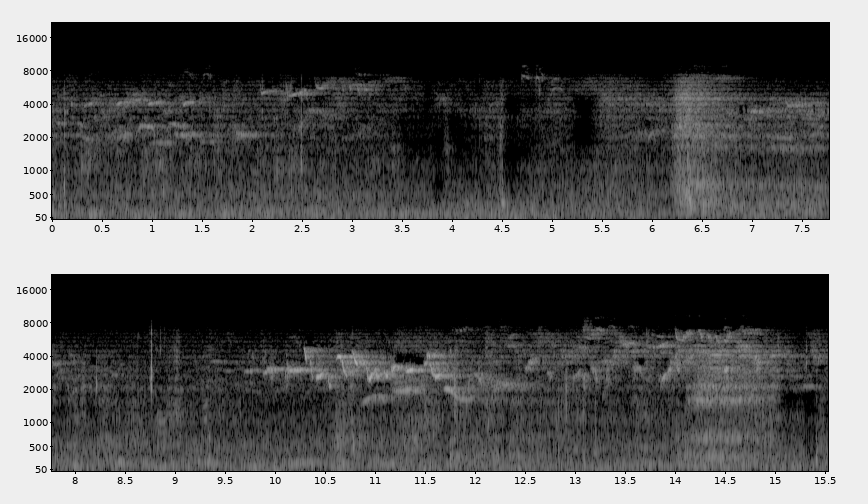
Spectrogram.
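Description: Birds chirp and twitter in the background outdoors by a lake, with the sun shining after a few hours of rain: light scattered calls over a steady ambient hiss, growing a little busier toward the end, with no one speaking.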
